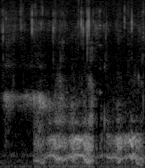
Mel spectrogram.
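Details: Food-guarding Manx kitten, female, grumbling as she is fed: a rough, fluctuating growl with two louder swells, following a moment of quiet indoor background.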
